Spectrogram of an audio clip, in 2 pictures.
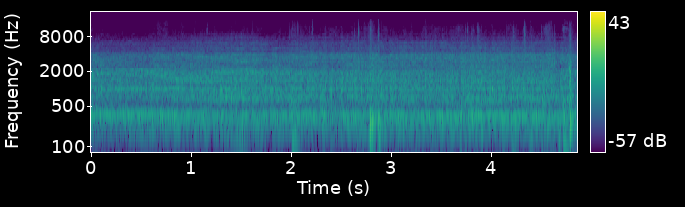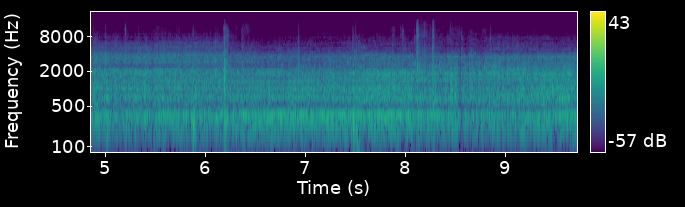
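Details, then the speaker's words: Early-1980s GE clock radio on the AM band: constant hiss with scattered crackles and pops from electrical noise generated by a nearby aftermarket laptop power adapter; AM radio interference. "and my aftermarket power adapter that thing um i don't even know who it's made by it's uh picking up a lot of uh it's generating a lot of uh electrical noise"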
